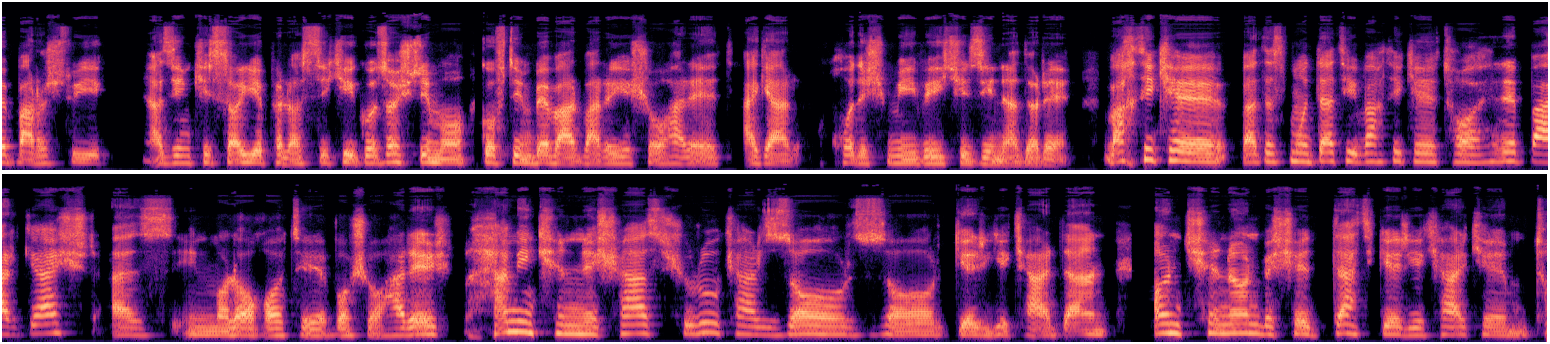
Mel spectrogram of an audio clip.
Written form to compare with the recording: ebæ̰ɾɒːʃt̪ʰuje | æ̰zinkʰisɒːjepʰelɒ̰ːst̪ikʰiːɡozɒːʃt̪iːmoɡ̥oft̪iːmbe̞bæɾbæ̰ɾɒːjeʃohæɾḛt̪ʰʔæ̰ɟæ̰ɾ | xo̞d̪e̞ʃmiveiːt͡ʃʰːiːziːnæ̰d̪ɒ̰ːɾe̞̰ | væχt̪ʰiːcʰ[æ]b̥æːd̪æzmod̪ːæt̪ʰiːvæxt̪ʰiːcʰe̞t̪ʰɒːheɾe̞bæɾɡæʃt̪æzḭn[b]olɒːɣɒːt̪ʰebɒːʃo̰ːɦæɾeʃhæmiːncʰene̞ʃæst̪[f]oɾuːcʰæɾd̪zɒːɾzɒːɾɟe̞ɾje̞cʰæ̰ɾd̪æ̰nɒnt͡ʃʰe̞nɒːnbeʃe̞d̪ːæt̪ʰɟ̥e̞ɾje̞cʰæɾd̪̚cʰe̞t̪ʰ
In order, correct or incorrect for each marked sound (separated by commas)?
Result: incorrect, incorrect, incorrect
